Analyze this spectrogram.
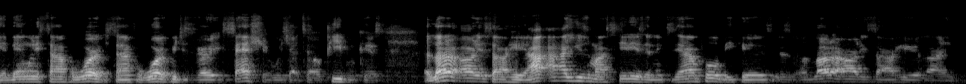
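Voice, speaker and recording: A man speaks at a fairly quick pace with ordinary pitch variation over noticeable background noise. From Nigeria. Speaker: musician. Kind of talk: interview. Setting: live stream. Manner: halting.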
